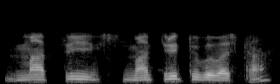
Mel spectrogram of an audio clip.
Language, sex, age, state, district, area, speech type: Maithili, male, 45-60, Bihar, Muzaffarpur, urban, conversation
